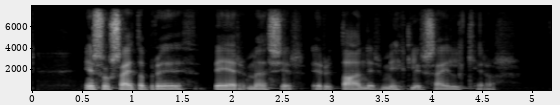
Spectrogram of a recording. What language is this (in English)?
Icelandic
